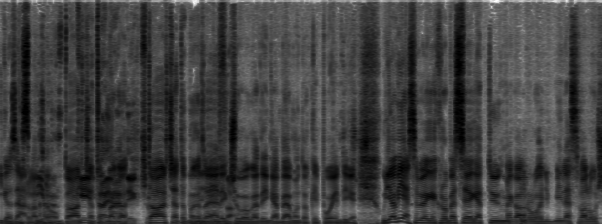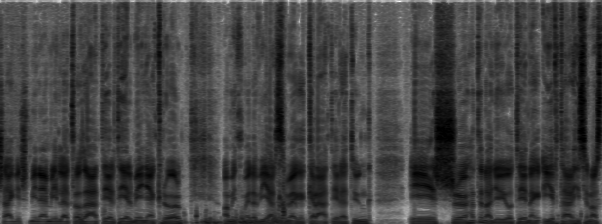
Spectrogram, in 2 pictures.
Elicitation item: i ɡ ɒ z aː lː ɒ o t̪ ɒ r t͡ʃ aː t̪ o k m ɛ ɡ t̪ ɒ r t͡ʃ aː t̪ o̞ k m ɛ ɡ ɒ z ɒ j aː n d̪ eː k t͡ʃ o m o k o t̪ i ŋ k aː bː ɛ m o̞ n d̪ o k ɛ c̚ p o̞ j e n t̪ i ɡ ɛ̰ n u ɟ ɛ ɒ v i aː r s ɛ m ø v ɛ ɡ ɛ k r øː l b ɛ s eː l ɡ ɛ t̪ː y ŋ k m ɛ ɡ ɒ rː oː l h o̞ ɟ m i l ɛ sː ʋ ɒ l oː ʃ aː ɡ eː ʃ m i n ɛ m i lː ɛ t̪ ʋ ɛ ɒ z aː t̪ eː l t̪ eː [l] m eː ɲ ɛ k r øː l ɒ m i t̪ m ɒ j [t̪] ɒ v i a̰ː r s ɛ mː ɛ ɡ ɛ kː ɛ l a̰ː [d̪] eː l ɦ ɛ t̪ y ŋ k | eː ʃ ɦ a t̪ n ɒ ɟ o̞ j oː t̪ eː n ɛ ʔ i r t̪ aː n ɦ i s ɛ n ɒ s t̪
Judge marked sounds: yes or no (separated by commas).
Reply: yes, no, no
